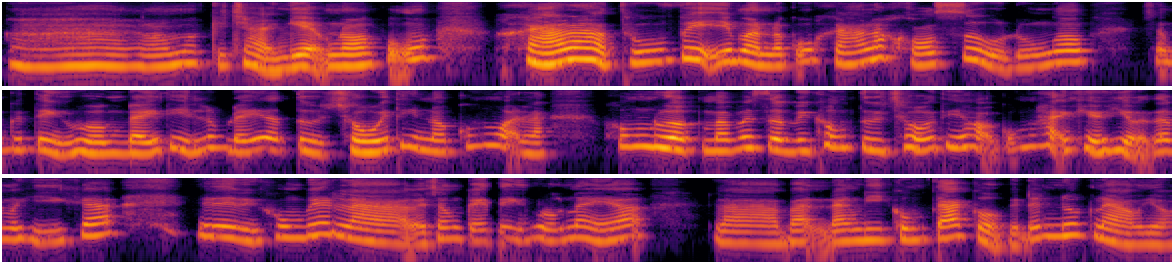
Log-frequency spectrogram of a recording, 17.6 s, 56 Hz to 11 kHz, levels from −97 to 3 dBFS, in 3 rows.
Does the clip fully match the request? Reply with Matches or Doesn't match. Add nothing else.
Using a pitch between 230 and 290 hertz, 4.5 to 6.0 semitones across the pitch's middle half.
Matches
